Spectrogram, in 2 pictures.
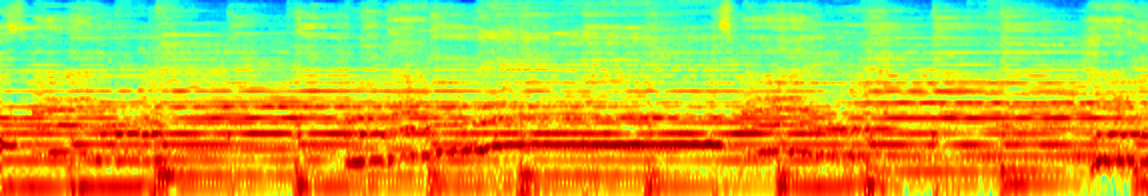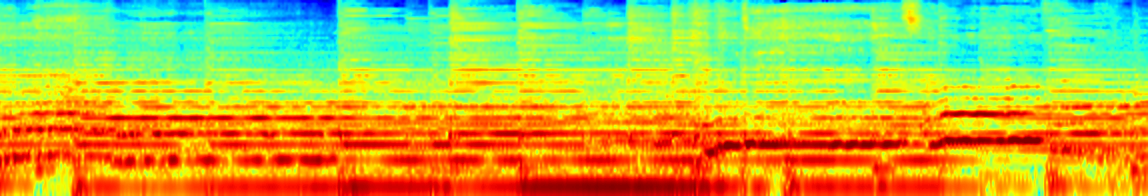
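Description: Live worship band playing a song: a man sings lead while strumming an acoustic guitar, backed by a drum kit, electric bass and electric guitar.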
